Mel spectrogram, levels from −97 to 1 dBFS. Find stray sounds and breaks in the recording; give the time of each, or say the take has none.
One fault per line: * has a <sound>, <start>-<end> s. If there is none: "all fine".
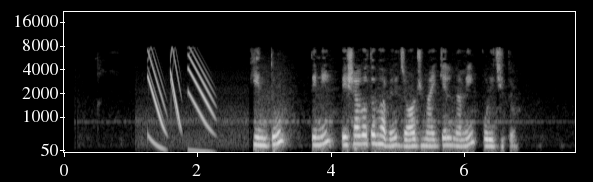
* has a chirp, 1.3-2.3 s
